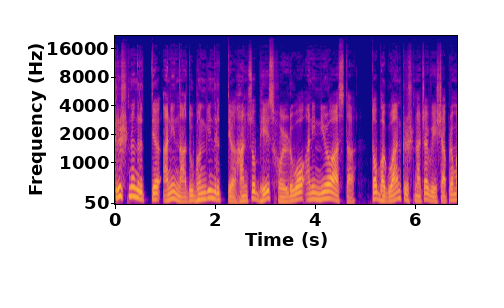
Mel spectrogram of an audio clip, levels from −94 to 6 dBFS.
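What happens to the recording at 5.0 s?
Nothing goes wrong at 5.0 s; the speech continues cleanly through that moment with no dropout, click, distortion or other audible fault.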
